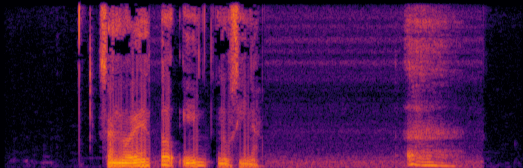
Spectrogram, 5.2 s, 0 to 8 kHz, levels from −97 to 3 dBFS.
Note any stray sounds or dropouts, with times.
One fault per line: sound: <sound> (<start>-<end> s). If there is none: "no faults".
sound: dropout (1.5-1.6 s)
sound: laugh (3.9-4.7 s)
